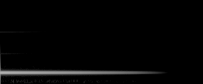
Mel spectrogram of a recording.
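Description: A single chime tone ringing out and fading away about a second and a half in. It is the listening test's signal tone, marking the end of the conversation before the question is read again.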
